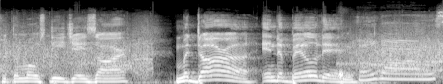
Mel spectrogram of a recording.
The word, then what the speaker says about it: Madara: that happen a lot he said it right the first time and then he decided to add his own little twist in there Madera do you get that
